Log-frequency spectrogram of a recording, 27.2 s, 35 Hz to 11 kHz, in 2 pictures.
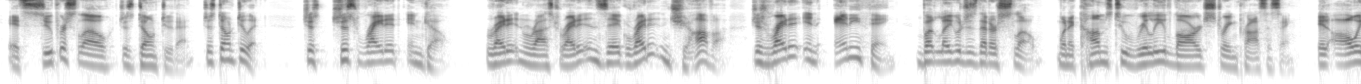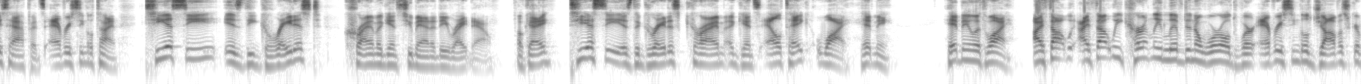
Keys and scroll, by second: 18.7 alt+[.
